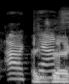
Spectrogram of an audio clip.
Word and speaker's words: Arkansas: It took me quite a bit to learn how to pronounce Arkansas. Yeah. Like, it's literally Arkansas.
